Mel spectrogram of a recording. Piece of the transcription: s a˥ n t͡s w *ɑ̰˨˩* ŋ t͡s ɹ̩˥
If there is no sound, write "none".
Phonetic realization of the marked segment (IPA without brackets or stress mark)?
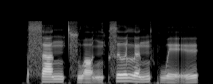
ɑ̰˨˩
